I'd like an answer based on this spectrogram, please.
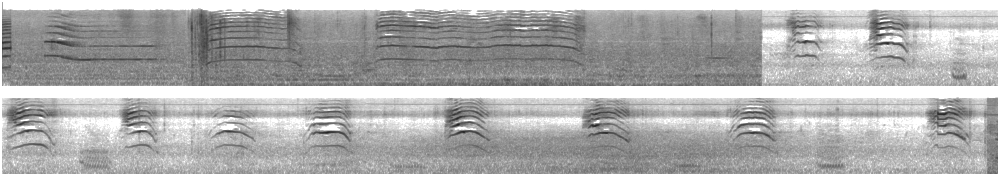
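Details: Domestic cat meowing in a cut-together sequence: a few long harmonic meows first, then a quieter run of short, high, arched meows repeated roughly every second against a faint hiss.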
